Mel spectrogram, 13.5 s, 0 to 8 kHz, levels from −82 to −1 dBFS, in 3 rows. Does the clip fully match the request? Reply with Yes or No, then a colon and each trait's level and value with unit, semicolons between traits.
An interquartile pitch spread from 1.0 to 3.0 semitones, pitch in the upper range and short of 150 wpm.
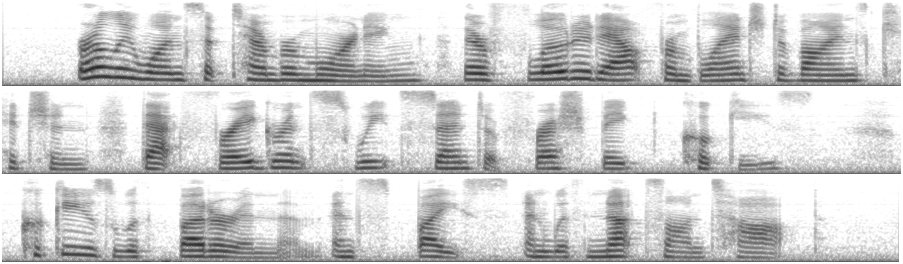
Yes: narrow, 2.5 semitones; high, 210 Hz; average, 140 wpm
